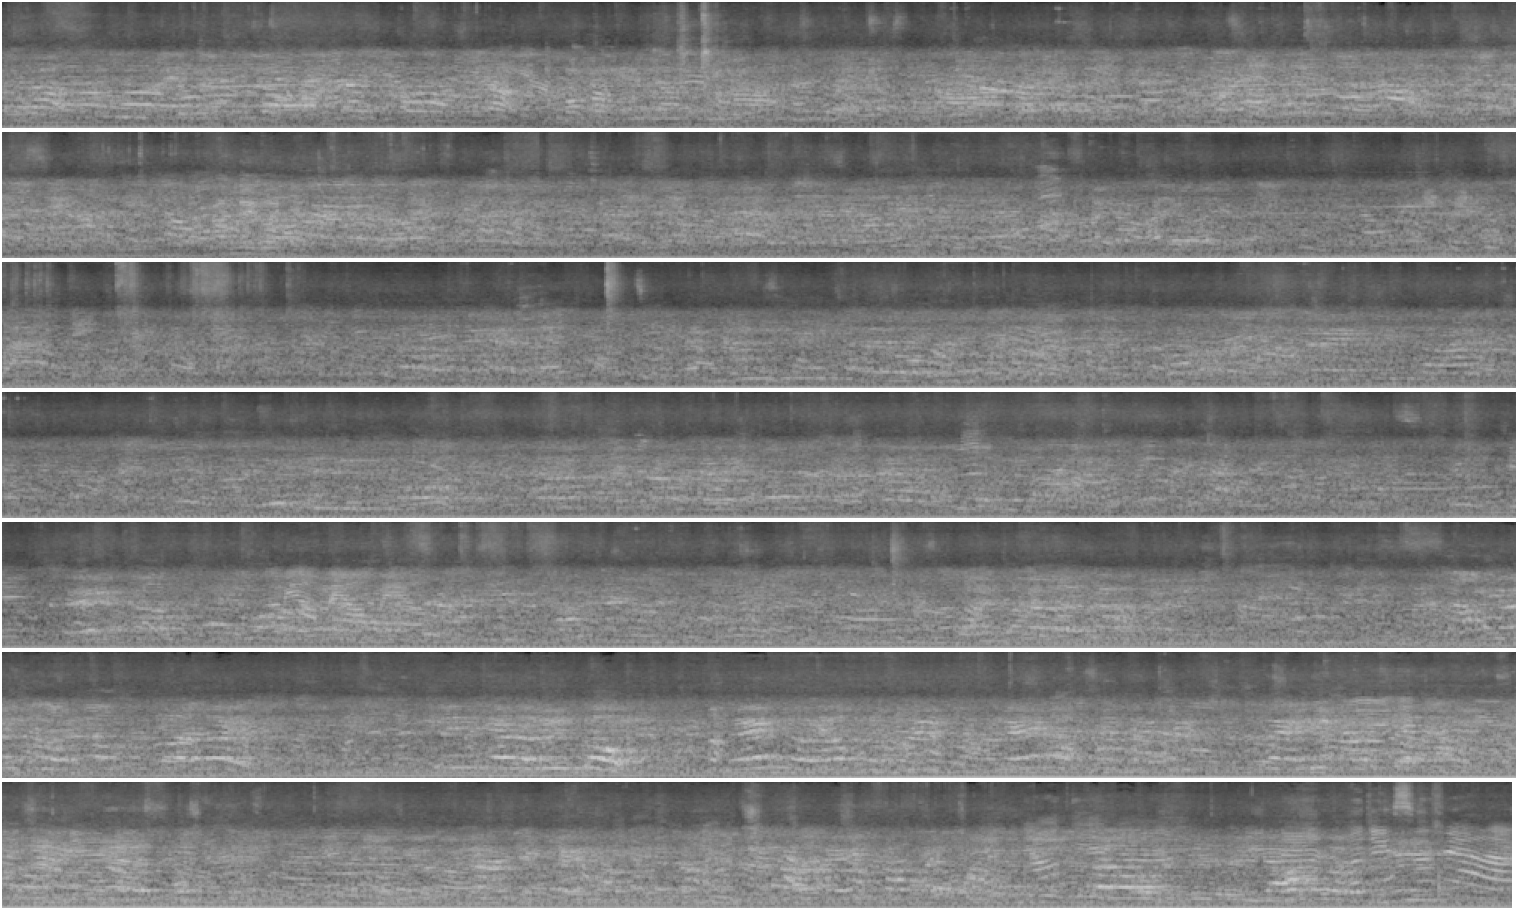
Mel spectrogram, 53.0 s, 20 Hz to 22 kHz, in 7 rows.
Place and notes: Qingdao E. Rd., Taipei City - Packed with people on the roads
Packed with people on the roads to protest government, Walking through the site in protest, People cheering, Public participation in protests will all nearby streets are packed with people, The number of people participating in protests over fifty
Binaural recordings, Sony PCM D100 + Soundman OKM II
